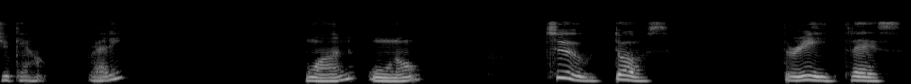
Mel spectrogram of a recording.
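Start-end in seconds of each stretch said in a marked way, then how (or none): none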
